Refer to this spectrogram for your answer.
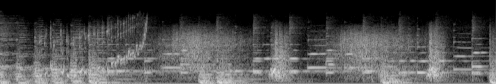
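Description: A badminton racket thwacks a shuttlecock several times at an uneven pace, each hit a sharp whack, with a rising whistle-like sweep and busy orchestral music running underneath, as Tom plays badminton with Jerry hidden inside the shuttlecock in a Tom and Jerry cartoon.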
